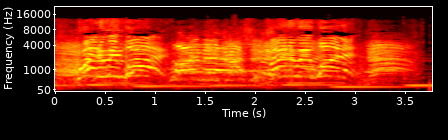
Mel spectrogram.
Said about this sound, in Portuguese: Por causa desse contraste, os ativistas gritam: O que nós queremos? Justiça climática! Tudo nós queremos! Agora!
